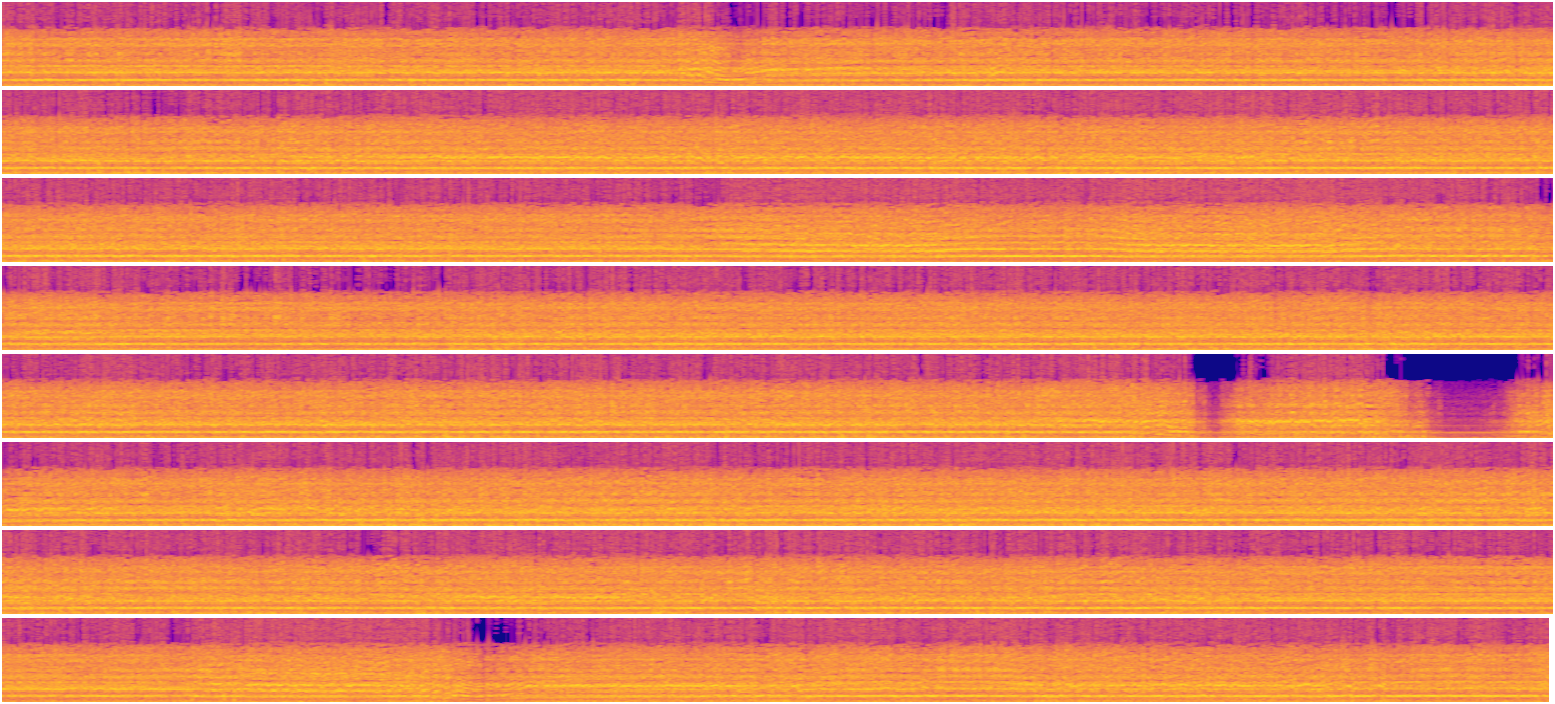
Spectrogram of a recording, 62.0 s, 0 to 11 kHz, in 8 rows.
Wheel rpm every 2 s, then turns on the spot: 230, 210, 210, 230, 230, 210, 210, 230, 230, 230, 220, 220, 230, 230, 230, 230, 230, 240, 150, 140, 220, 220, 230, 220, 220, 220, 230, 230, 180, 220, 220.
36-38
